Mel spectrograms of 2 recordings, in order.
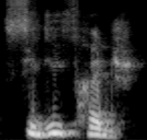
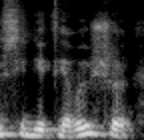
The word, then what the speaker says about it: Sidi Fredj: préconisé un débarquement à Sidi Fredj, qui est devenu Sidi Ferruche, prononciation française.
